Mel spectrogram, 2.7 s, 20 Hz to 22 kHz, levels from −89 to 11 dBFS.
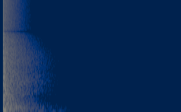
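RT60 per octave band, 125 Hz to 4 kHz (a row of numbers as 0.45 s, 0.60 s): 1.0 s, 1.0 s, 0.95 s, 1.2 s, 1.2 s, 1.1 s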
